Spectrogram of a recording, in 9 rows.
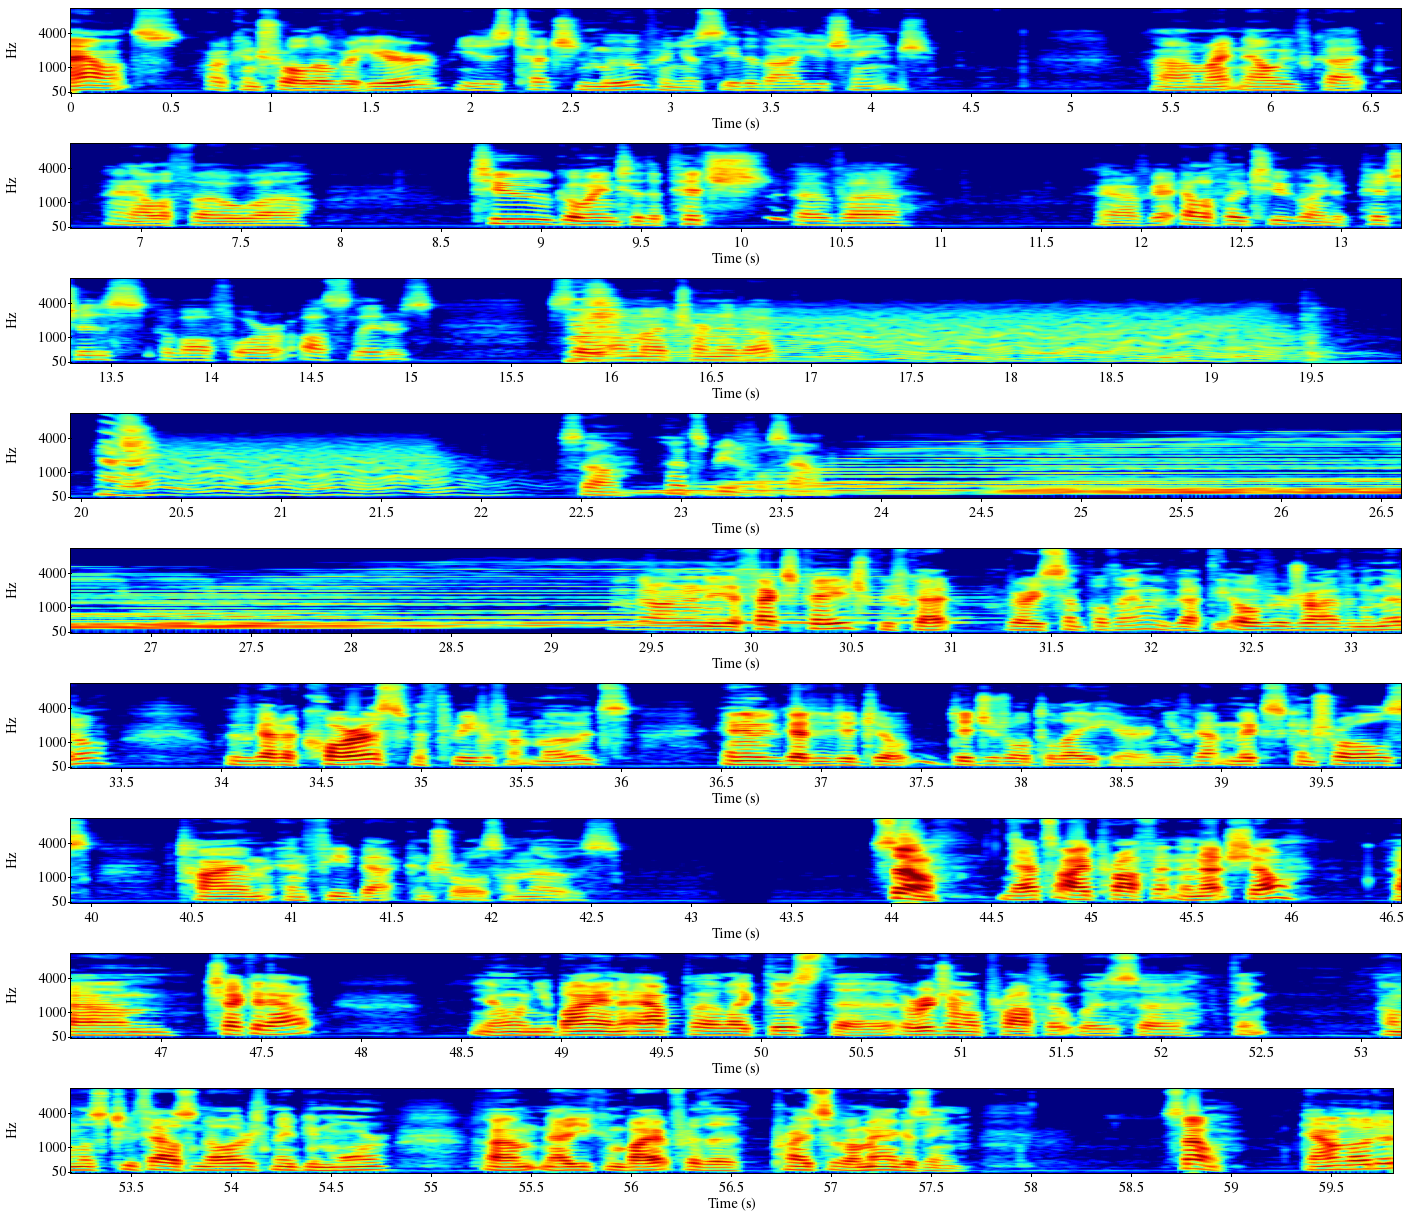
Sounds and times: Speech: 0.0s - 4.4s, 5.4s - 7.9s, 8.6s - 10.9s, 11.8s - 17.0s, 20.1s - 20.4s, 22.4s - 23.8s, 29.4s - 42.7s, 43.9s - 47.8s, 48.6s - 57.7s, 58.6s - 59.8s
Inside, small room: 0.0s - 59.8s
Synthesizer: 15.8s - 31.5s.

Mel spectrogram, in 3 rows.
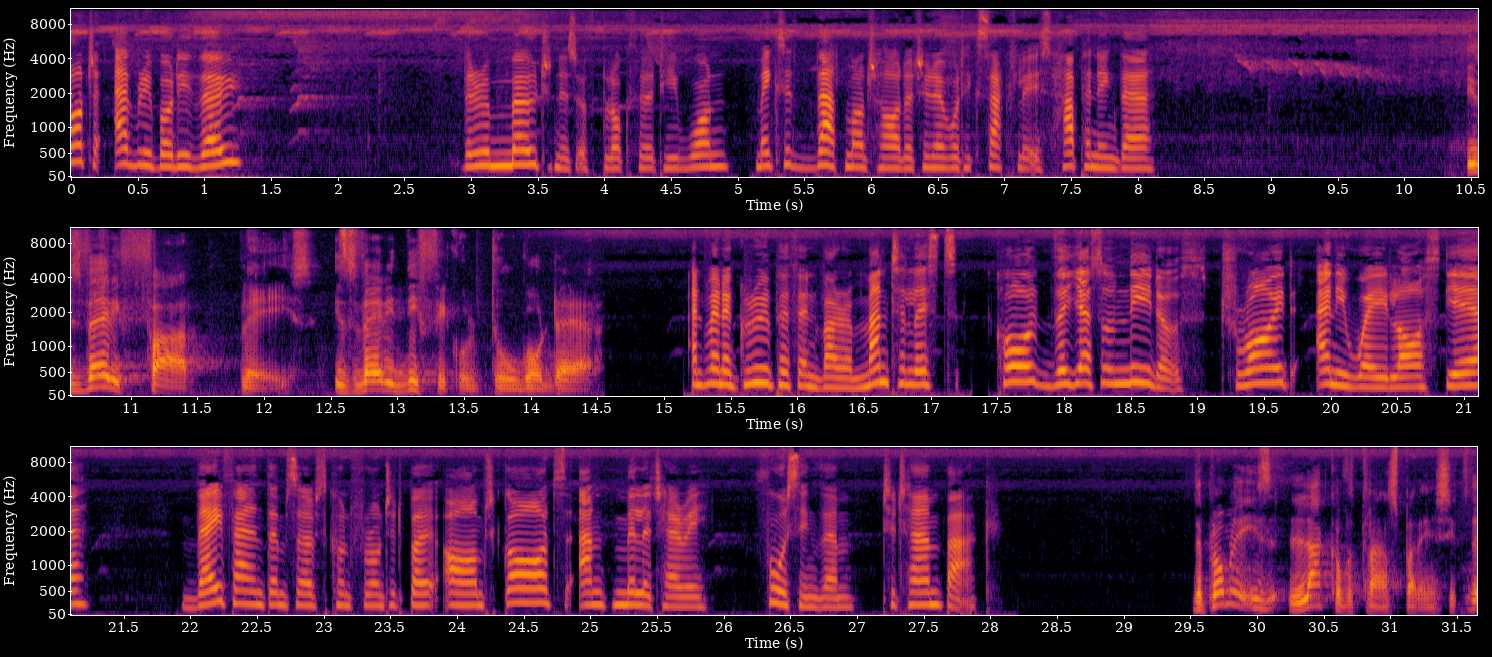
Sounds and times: Speech: 10.5s - 14.6s, 29.6s - 31.6s.

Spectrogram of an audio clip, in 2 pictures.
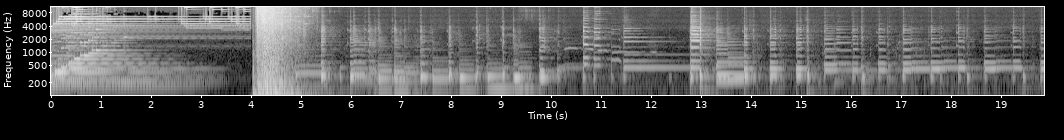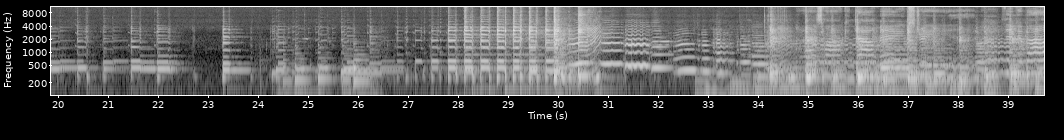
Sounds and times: Violin, fiddle: 30.4s - 37.5s, 38.1s - 39.7s.

